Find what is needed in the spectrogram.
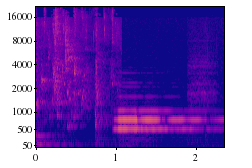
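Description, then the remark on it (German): Water sloshes and splashes in a bathtub for about a second as a person sits in the bath, followed by a steady, humming tonal sound with a few faint splashes near the end. “Du telefonierst in der Badewanne?”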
